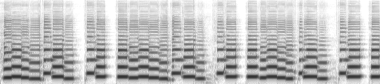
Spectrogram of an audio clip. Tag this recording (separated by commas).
woodwind instrument, Musical instrument, Music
